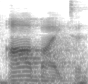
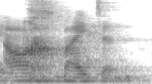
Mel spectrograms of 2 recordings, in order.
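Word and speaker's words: arbeiten: sounds uh but ton a r b e i t e n a byton you don't say r byton but if you were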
